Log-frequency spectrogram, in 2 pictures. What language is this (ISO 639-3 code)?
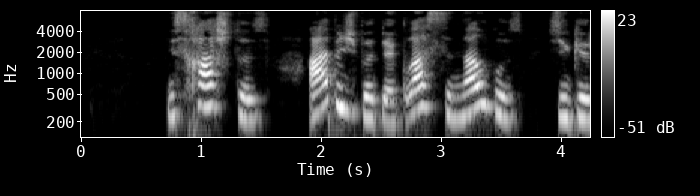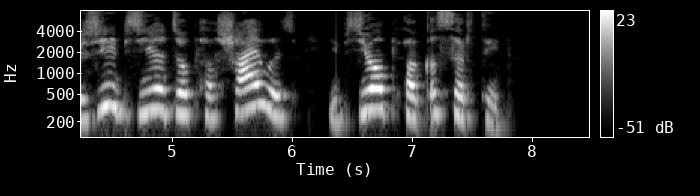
abk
